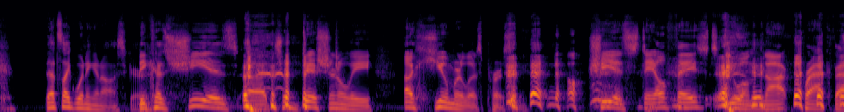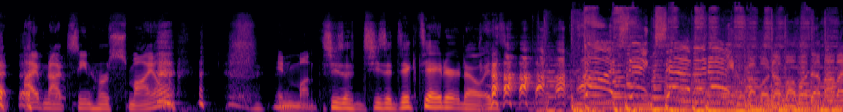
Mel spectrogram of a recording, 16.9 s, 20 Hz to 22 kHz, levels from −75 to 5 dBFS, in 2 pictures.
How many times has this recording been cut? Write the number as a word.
one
